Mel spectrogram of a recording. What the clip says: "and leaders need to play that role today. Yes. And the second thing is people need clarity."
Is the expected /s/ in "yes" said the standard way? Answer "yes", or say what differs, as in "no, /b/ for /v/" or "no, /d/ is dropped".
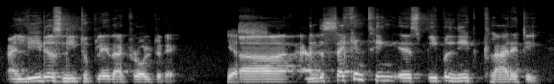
no, /s/ is dropped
